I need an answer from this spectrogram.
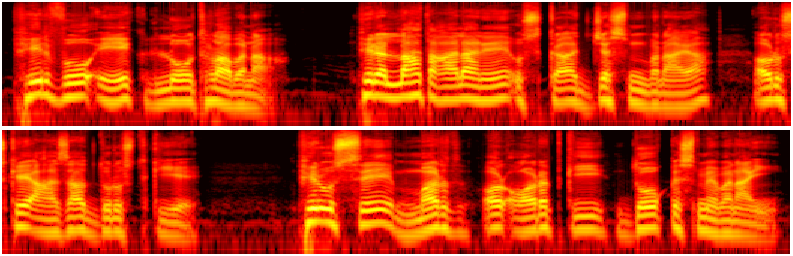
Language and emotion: Urdu, neutral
